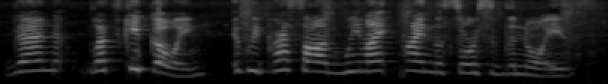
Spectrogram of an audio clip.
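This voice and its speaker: Woman voicing Bon Bon, a bright brave bunny. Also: high-pitched, animated, normal speed. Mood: earnest. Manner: earnest, caring. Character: brave, kind young bunny girl leading friends.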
